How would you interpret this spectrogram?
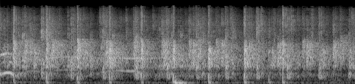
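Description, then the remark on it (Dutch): An audience applauds steadily, a dense wash of many hands clapping at a fairly loud, even level with a few sharper individual claps standing out. “Mag ik applaus voor”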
